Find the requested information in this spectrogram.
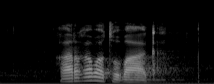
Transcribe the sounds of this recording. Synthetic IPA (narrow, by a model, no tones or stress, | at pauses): ɣaɾɪɣabatʰʊbaːkʼḁ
